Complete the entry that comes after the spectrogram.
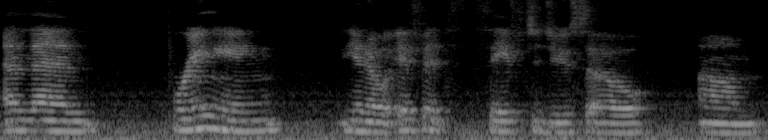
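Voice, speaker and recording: A woman giving measured, explanatory advice as an interview guest, in a conversational way with stretched emphasis. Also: fairly low pitch, little pitch movement. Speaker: interview guest, university postdoctoral support staff. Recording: roomy echo, distant mic, faint noise.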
